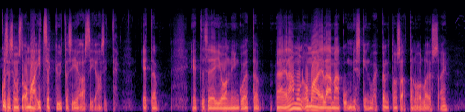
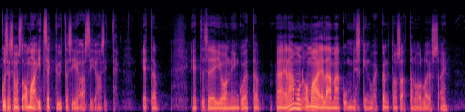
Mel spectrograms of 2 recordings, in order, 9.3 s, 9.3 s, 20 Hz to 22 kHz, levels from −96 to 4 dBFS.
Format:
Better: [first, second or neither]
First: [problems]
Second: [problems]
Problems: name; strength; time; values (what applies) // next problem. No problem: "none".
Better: second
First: distortion; slight; 10 dB below the speech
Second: none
